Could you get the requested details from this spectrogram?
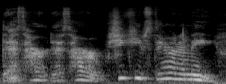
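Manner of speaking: whispered aside, hushed, under the breath. Retelling what you told Bob at the lunch table when the girl walked in, acting out a whisper. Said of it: "I'm like whispering to him like".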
